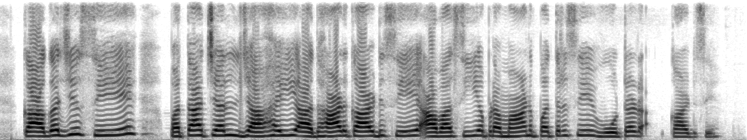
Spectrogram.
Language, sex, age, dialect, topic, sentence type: Magahi, female, 18-24, Western, banking, question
